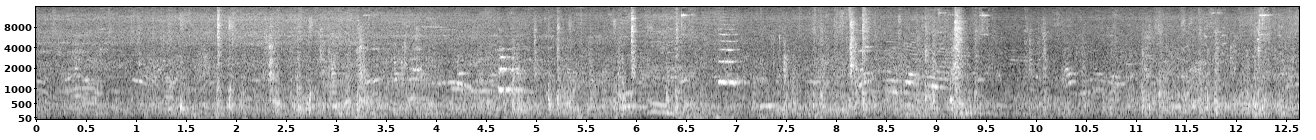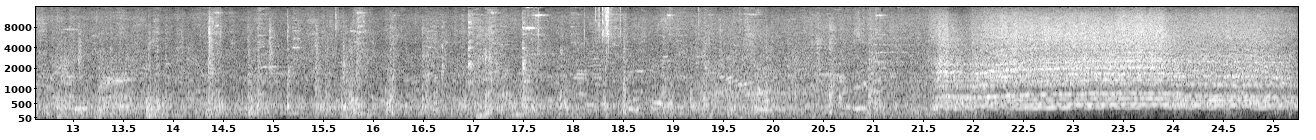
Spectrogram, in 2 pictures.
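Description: Klondike Katy steam train running at Dollywood, with steady rolling rail clatter and rumble throughout, people talking over it, and a loud steam whistle blast near the end.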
